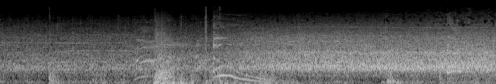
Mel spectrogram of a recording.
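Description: Bodies slam hard onto a wrestling ring mat.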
